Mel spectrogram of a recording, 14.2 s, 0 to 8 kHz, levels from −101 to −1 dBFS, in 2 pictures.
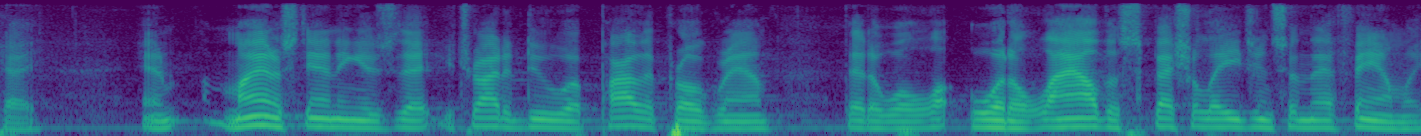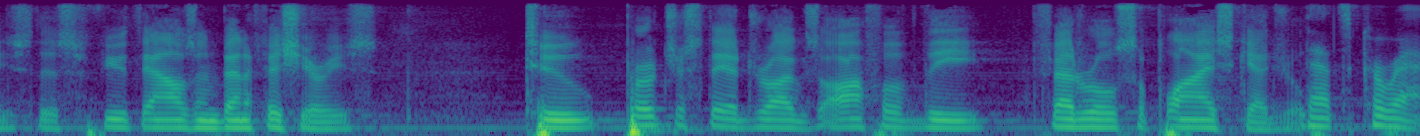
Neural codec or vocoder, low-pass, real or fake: none; 7.2 kHz; real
